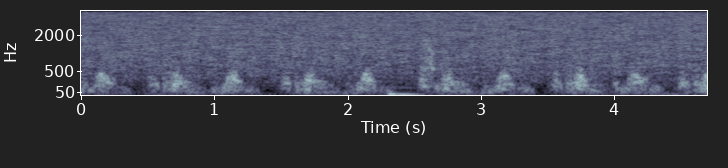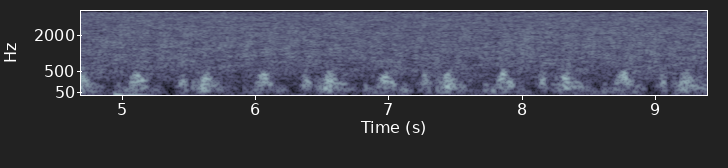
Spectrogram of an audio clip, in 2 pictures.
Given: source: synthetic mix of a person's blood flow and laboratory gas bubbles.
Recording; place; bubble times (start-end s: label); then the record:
Doppler ultrasound of blood flow; precordium
2.53-2.67 s: bubbles
From the record:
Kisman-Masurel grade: 122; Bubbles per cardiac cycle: 1 to 2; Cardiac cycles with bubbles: 10 to 50%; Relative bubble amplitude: moderate (0.250 to 0.450); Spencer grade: 2 (many but less than half of the cardiac periods contain bubble signals, singularly or in groups); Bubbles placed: only in the low amplitude regions of the cardiac cycle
